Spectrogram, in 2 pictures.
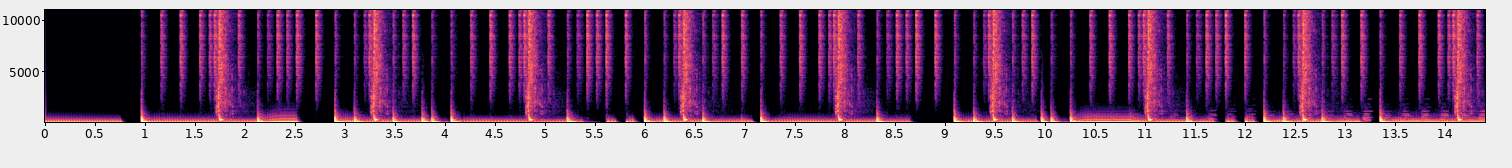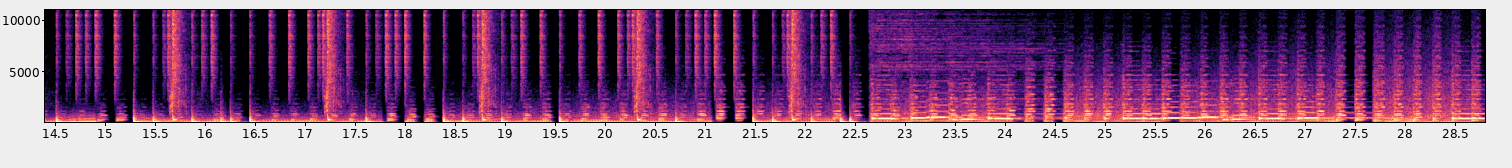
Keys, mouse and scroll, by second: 0.0 click, 1.9-4.5 scroll up 2, 4.5-5.5 scroll up 1, 5.5-7.5 scroll up 1, 7.5-8.2 scroll down 3, 8.9-13.3 drag, 13.3-14.0 scroll up 4, 16.9 click, 16.9 KP_0, 17.0 KP_0, 18.2-18.5 scroll down 1, 19.2-19.6 scroll up 1, 22.6 click.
